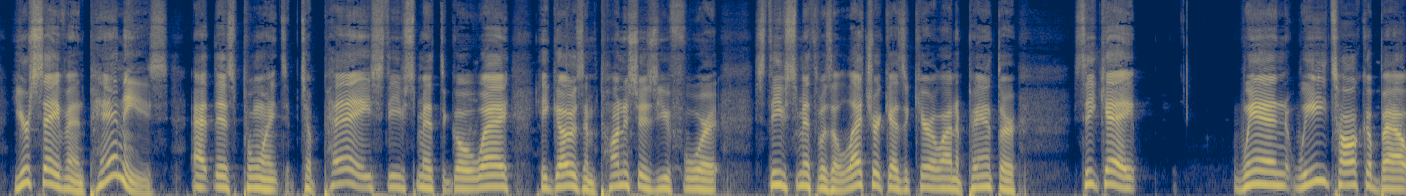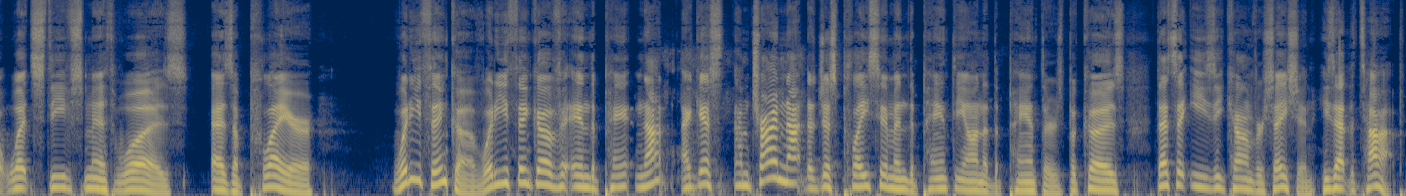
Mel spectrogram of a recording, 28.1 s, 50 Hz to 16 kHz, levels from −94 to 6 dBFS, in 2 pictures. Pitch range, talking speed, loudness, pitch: 130-180 Hz, 165 wpm, -18 LUFS, 155 Hz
